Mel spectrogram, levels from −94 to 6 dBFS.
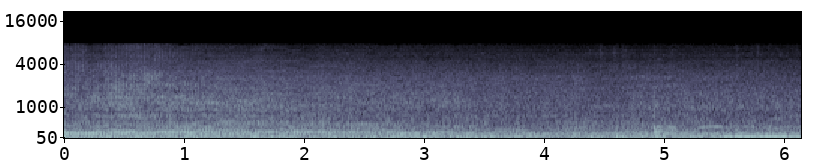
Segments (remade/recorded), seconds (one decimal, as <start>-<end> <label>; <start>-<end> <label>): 0.0-1.2 recorded; 1.2-2.6 remade; 2.6-3.4 recorded; 3.4-5.1 remade; 5.1-6.1 recorded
